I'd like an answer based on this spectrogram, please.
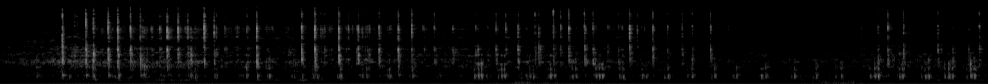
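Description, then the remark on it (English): A bird's bill rattle played from the Merlin Bird ID app: a rapid, dry clatter of sharp clicks in irregular bursts, steady for about ten seconds with no voices, rather like fast typing. “And then here's that bill rattle.”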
